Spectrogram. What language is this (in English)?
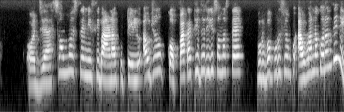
Odia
